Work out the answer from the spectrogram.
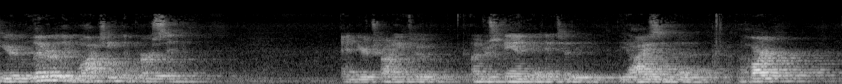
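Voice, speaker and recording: A man's voice: medium pitch, a little mellow, slight background noise. A man preaching a sermon in a conversational, folksy way, often repeating his points. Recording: echoey hall from far off.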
